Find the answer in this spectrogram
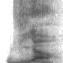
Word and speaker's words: viens: Remember to let air escape through your nose and your mouth. Your mouth is slightly open and your lips are stretched in a smile. The N is not pronounced.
